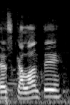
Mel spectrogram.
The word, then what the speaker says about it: Escalante: All right, guys, we have Adrian Escalante.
